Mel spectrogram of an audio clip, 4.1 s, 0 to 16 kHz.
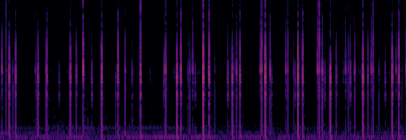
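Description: Long purple nails tap continuously on the metal X/Y microphone capsules of a Tascam DR-05 recorder. The result is a rapid, uneven stream of sharp, bright clicks with almost no ring, over a faint low hum.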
